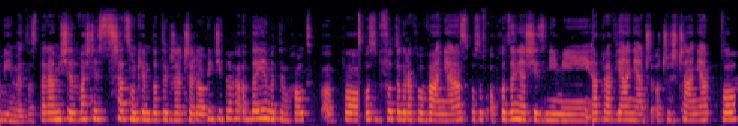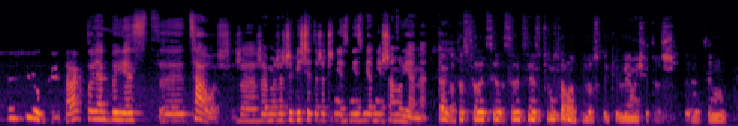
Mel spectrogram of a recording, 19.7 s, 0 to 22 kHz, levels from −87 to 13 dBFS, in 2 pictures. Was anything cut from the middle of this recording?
no; 0 cuts

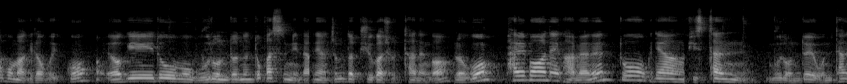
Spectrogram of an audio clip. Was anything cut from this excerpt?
no; 0 cuts

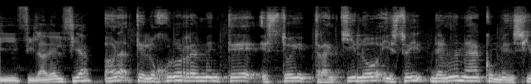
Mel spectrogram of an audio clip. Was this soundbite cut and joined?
yes; 3 cuts; at 1.0 s, 3.2 s, 4.3 s

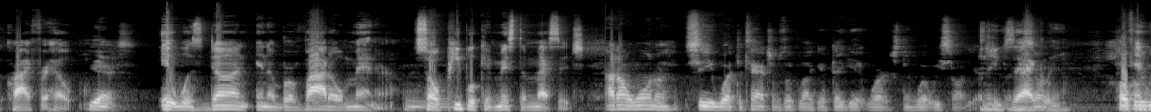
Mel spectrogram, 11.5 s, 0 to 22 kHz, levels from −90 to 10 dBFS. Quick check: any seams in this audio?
yes; 1 cut; at 5.9 s

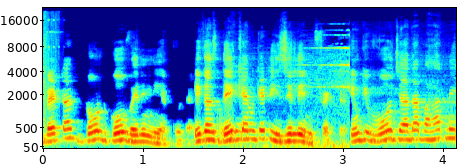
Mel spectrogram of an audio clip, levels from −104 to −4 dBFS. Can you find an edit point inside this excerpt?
yes; 2 cuts; at 1.4 s, 2.9 s

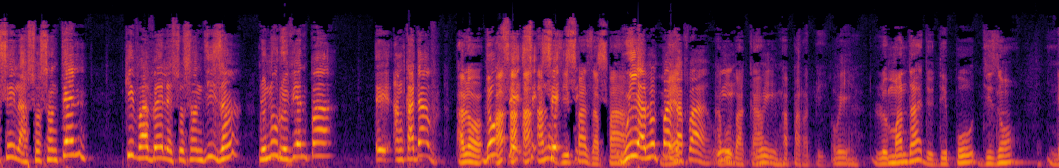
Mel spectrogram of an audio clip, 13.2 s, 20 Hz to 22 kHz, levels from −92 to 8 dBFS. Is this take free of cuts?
yes; 0 cuts

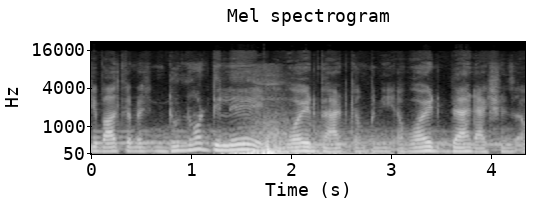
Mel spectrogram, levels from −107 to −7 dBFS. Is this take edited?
yes; 1 cut; at 1.8 s

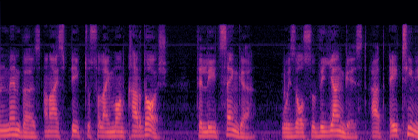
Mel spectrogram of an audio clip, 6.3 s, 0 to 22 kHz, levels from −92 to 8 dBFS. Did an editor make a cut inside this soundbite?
yes; 1 cut; at 1.8 s

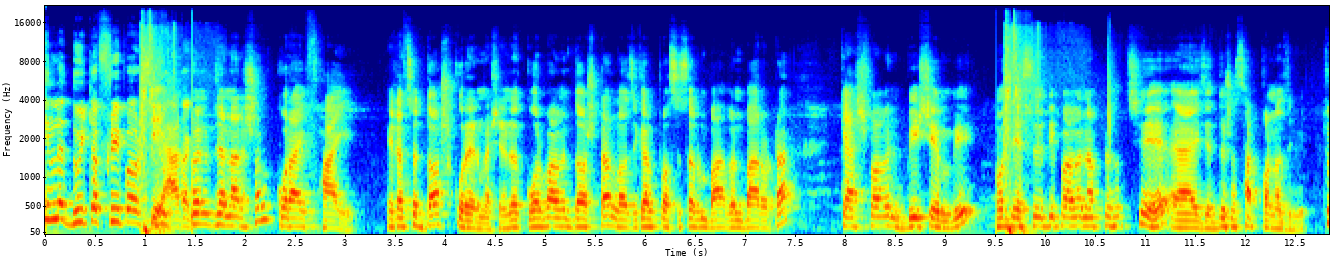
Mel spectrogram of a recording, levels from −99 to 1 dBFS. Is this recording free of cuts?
no; 2 cuts; at 1.4 s, 9.5 s

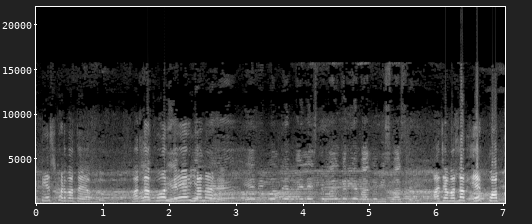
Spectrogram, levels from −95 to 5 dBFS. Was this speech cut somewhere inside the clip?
no; 0 cuts

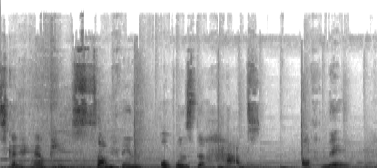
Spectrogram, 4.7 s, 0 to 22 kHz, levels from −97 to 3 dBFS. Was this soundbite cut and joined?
yes; 1 cut; at 1.0 s

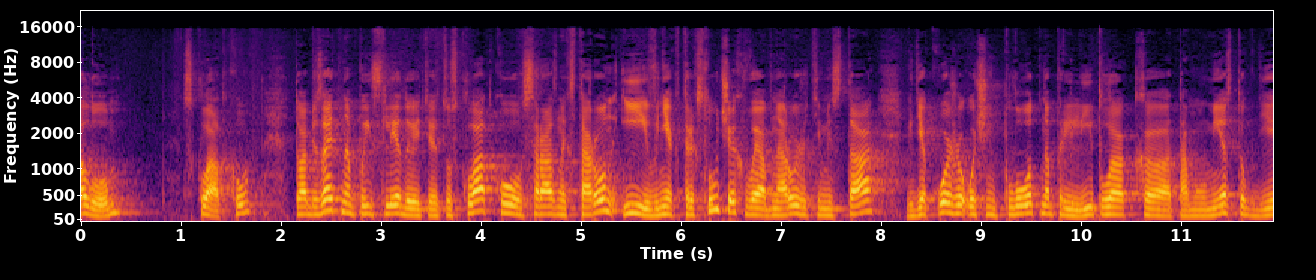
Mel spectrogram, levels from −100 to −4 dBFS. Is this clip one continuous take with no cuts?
yes; 0 cuts

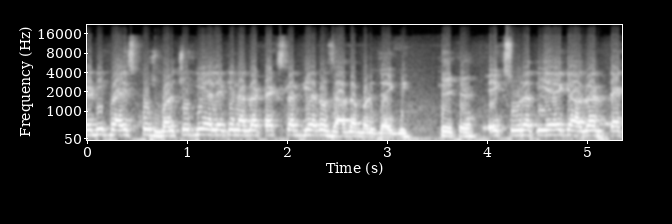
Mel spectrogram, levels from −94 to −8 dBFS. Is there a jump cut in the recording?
no; 0 cuts

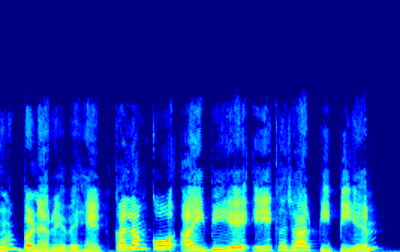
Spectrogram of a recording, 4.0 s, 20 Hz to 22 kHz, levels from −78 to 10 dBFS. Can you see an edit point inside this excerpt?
yes; 1 cut; at 1.0 s

